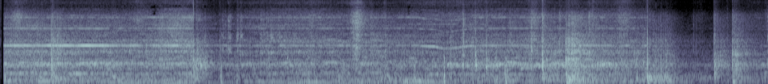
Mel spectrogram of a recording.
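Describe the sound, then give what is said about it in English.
A loud, chaotic outdoor protest crowd in Portland roars continuously while sharp explosive bangs and firework pops burst out every few seconds, some punchy, others softer, with whistling streaks overhead, as federal agents shoot munitions into the crowd and protesters throw back tear gas canisters and fireworks. “Feds shot more and more munitions into the crowd, and protesters tossed back canisters of tear gas and fireworks into the federal lines.”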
